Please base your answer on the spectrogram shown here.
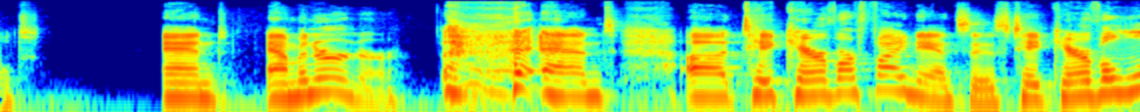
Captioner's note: laugh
